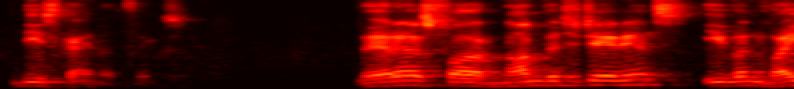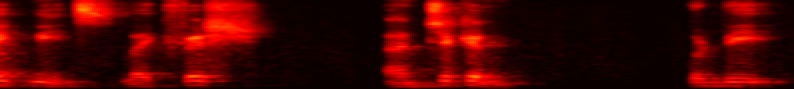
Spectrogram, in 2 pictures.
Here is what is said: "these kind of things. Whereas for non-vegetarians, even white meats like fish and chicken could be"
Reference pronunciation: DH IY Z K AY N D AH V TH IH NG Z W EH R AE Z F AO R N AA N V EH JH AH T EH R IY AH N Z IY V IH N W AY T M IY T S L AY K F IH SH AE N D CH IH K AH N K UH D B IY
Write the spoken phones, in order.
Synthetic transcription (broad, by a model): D IY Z K AY N D AH V T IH NG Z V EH R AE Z F AO R N AA N V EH JH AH T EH R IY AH N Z IY V IH N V AY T M IY T S L AY K F IH SH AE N D CH IH K AH N K UH D B IY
